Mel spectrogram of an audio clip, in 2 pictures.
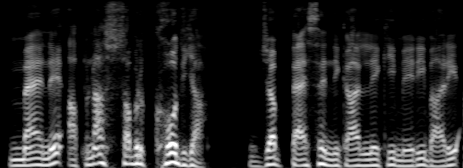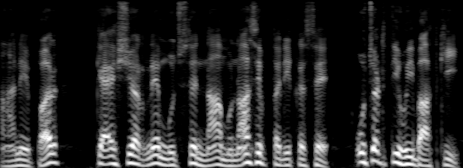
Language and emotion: Urdu, angry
